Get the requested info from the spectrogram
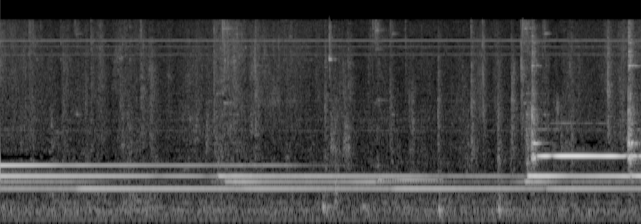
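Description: A handchime choir plays a hymn: chords of ringing tones sustain and slowly fade, new notes sound about two seconds in, and a louder chord is struck near the end.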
